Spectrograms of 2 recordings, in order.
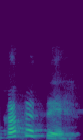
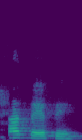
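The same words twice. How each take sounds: First: Cateter stressed on the last syllable, ter, open e; correct stress cateter. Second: Catéter with stress on té, the common way; wrong stress catéter. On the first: Teacher shows the class the correct stress on ter. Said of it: "por causa da sílaba tônica". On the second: Teacher echoes the students' usual pronunciation, stress on té. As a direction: say Catéter stressing the middle syllable té. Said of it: "é pronunciada como cateter". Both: Shown as a demonstration.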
